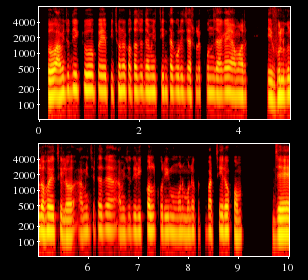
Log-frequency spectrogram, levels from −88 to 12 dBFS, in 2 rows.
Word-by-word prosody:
তো 150 - +6 0.2
আমি 160 +3 +4
যদি 190 +2 -3
একটু 195 +1 -1 0.2
পে 185 - +2 0.2
পিছনের 185 +1 0
কথা 185 0 +1
যদি 185 0 -5
আমি 180 0 +2
চিন্তা 180 0 -1
করি 175 -1 0
যে 175 - -2
আসলে 170 +1 -9
কোন 175 -1 -3
জায়গায় 165 +1 +2
আমার 155 -1 0 0.5
এই 145 - +4
ভুলগুলো 155 +1 +4
হয়েছিল 155 -3 +3 0.3
আমি 150 +2 -5
যেটা 170 0 -5
দা 170 -1 0 0.2
আমি 150 0 -6
যদি 155 +1 -8
রিকল 160 +1 0
করি 160 -2 -4 0.2
ম - - -7 0.2
মনে 150 +1 -3
করতে 145 +1 -27
পারছি 160 +1 -4
এরকম, 160 -4 +1 0.8
যে 140 0 +8
160 Hz, 190 wpm, -23 LUFS, 155-175 Hz, 0.8 s, যে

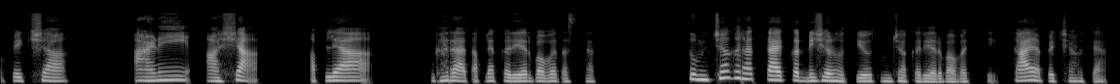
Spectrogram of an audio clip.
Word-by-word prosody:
अपेक्षा 165 +1 -2 0.8
आणि 195 +3 +2 0.2
आशा 160 -2 +3 0.6
आपल्या 180 0 +2 0.9
घरात 170 -2 +1
आपल्या 165 +2 -3
करियरबाबत 155 0 +1
असतात. 140 0 -9 0.9
तुमच्या 230 +5 +3
घरात 265 -5 +2
काय 205 -2 +7
कंडिशन 170 -1 +2
होती 150 -2 -1
हो, 150 - +2
तुमच्या 145 0 -3
करियर 135 -2 0
बाबतची? 135 0 -5 0.2
काय 180 +2 +5
अपेक्षा 155 -3 -4
होत्या? 95 - -7
160 Hz, 105 wpm, -25 LUFS, 145-185 Hz, 0.9 s, काय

